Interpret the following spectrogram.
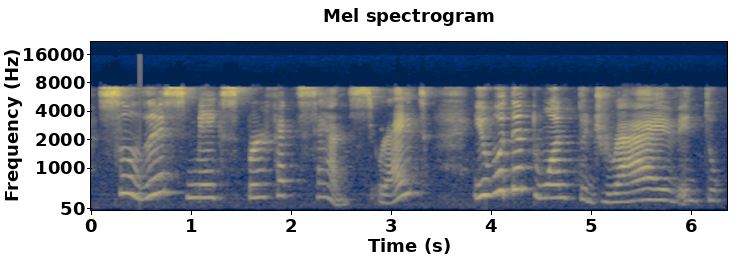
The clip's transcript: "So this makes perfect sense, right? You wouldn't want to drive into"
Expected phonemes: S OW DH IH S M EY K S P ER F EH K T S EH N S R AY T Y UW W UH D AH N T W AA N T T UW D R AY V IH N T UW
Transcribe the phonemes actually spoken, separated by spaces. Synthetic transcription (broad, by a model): S OW DH IH S M EY K S P ER F EH K T S EH N S R AY T Y UW W UH D AH N T W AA N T T UW D R AY V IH N T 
